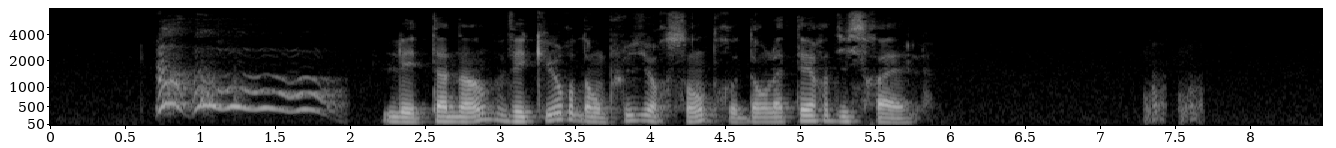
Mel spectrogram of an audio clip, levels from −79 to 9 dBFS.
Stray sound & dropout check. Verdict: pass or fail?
fail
